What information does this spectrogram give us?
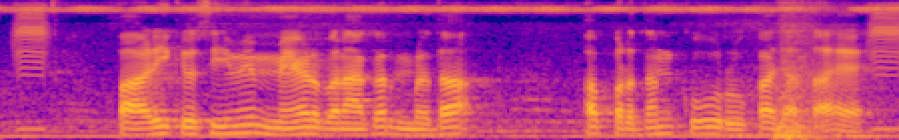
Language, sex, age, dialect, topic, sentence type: Hindi, male, 18-24, Kanauji Braj Bhasha, agriculture, statement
